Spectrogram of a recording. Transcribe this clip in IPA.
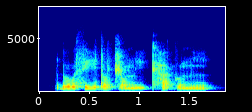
ɗ oː˨ s iː˦ d ɔ˨ t͡ʃ ɔ˨ m iː˨ kʰ a˦ k ʊ˦˨ m ĩ˨

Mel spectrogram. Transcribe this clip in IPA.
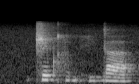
ʈ͡ʂ e d qʰ ə̤ b h i̤ ɡ a

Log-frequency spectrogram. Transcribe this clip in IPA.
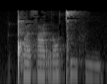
ǃʰ ʊ j sˤ ɪ ɐ̯ r ɔ ǀ i f i

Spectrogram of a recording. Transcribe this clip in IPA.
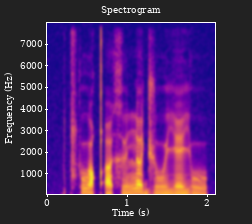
t͡sʼ u qʼ ɨ x ɨ n ə d͡ʒ uː j e j u

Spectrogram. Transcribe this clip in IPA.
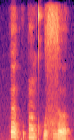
ɛ kʷ | ə̃ kʷʰ e s z ə

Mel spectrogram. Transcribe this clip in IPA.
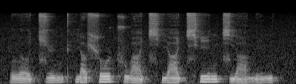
l ɤ˨˩ t͡ɕ y˧˥ n pʰ j ä˧ ʂ u˥ ʈ͡ʂ w ä˨˩ t͡ɕʰ j ä˧˥ t͡ɕʰ i˥ n t͡ɕ j ä˨˩ n̪ i˦ n

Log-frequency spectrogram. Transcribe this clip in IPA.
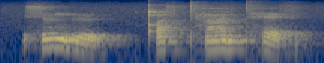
s ʏ ŋ ʏ | qʼ ø s tʰ ã z tʰ ɛ s

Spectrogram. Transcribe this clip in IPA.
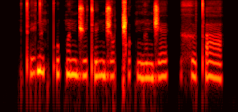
tʼ e̤ d ɛ̃ k pʼ u p ə̃ n d͡ʒ y tʼ y n d͡ʒ ɔ ǁ ɔ k ŋ ɡ ə̃ n d͡ʒ ɛ | x ə tʼ a

